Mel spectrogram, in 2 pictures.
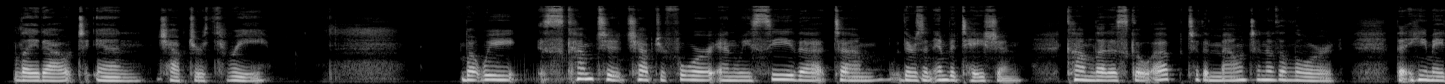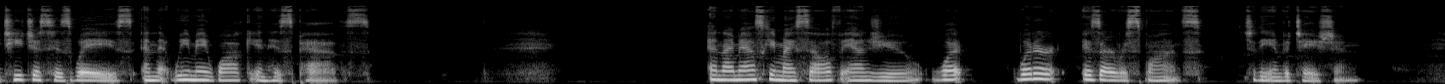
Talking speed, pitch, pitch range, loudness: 125 wpm, 190 Hz, 175-210 Hz, -20 LUFS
